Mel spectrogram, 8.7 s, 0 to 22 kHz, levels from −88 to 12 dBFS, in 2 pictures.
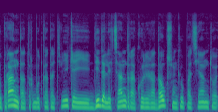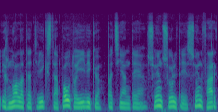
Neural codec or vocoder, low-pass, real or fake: none; 14.4 kHz; real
